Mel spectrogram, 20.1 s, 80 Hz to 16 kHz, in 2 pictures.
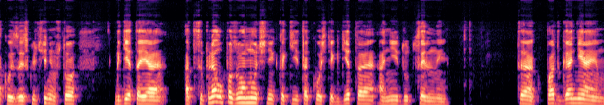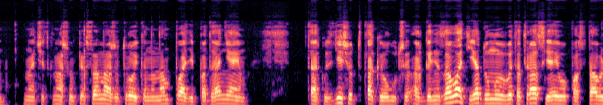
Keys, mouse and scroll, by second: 7.8 click, 8.9-10.4 drag, 11.5 KP_3, 12.7-14.6 drag, 19.9 click.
